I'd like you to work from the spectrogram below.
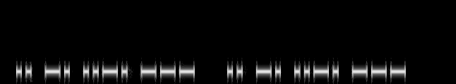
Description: Morse code, heard as a keyed tone, about 25 wpm, 600 Hz. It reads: INFO INFO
